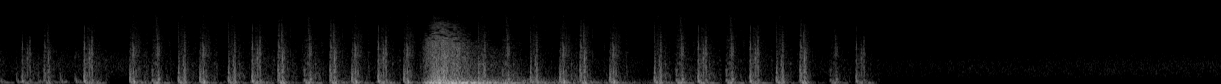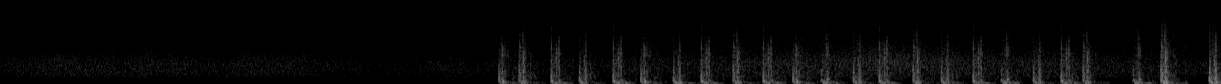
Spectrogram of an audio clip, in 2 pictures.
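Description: Quick footsteps thud on hard ground.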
